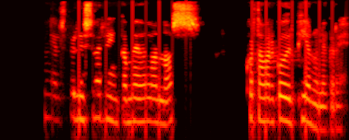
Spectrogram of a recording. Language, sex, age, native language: Icelandic, female, 30-39, Icelandic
